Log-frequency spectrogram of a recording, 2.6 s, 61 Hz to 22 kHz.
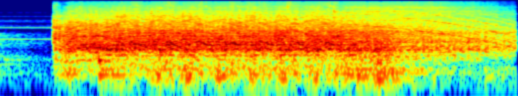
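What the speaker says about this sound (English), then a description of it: "we're going to give her our first test start" Audi A3 with a freshly replaced engine firing up on its first test start: after a quiet moment the engine catches abruptly and settles into a loud, steady idle, close by, with no talking.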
